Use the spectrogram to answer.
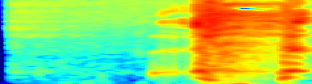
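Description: A few harsh, loud coughs from someone reading out a question during a religious question-and-answer session, coming in quick bursts one after another with no speech over them.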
